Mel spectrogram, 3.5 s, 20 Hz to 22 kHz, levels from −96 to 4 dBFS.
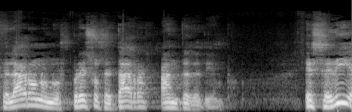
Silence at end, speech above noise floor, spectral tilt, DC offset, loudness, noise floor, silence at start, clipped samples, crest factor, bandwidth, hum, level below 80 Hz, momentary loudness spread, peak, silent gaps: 0 s; 42 dB; -7 dB/octave; under 0.1%; -14 LUFS; -55 dBFS; 0.05 s; under 0.1%; 14 dB; 10.5 kHz; none; -60 dBFS; 9 LU; 0 dBFS; none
